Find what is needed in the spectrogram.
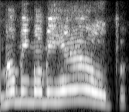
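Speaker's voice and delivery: high, loud cry for mommy; shouting for help. Acted. Scared boy waking from a monster dream, shouting for mommy. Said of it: "so he was shouting".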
